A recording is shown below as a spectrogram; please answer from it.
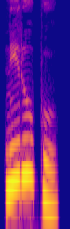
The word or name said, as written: ನೃಪ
